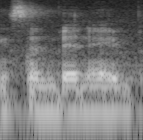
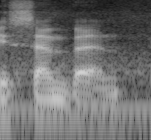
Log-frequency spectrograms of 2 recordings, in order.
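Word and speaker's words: Sembène: Him a couple of years ago, and that, because I made the same mistake of saying Simbene, but I think I was wrong, so... Yeah. I think is how they pronounce it. – There is like an underground cameo in Kempti Thiaroye. They during the roll call they say Semben. So I was like, that is how you pronounce it.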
